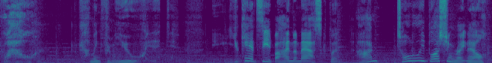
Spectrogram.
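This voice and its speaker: A man's voice: high voice, huge pitch swings, unhurried, full character voice. An American man playing an upbeat, wisecracking, nervy young superhero in a video game, chatty and rambling. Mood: joking. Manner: chatty, rambling, self-correcting, jokey. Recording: game music behind the voice.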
